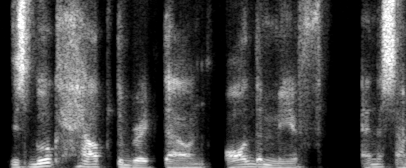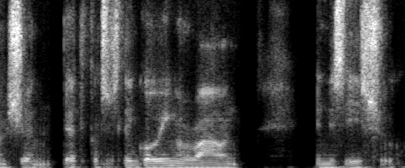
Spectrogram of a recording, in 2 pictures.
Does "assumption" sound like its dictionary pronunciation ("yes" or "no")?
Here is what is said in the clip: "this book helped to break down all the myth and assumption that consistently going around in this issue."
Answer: yes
